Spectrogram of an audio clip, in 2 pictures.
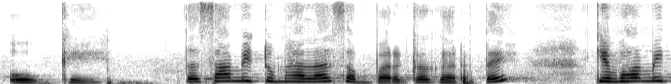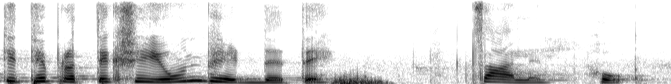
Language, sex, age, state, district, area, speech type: Marathi, female, 18-30, Maharashtra, Amravati, urban, spontaneous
